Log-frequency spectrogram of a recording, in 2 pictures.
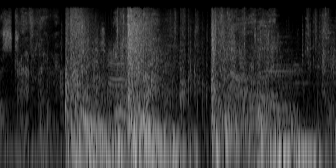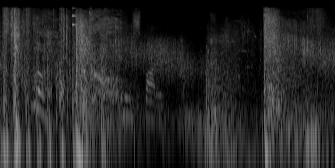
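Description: Pistol shots crack sharply.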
